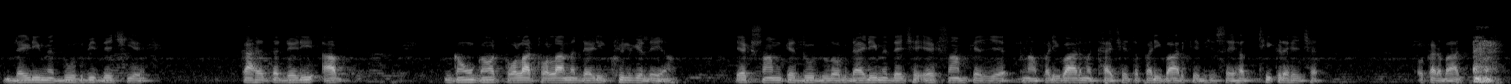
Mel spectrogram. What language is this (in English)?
Maithili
